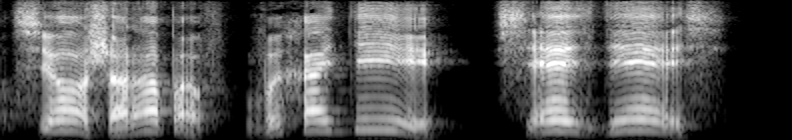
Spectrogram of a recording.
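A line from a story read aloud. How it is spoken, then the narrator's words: Yelled jubilantly. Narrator (Russian): Жеглов ликующий заорал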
